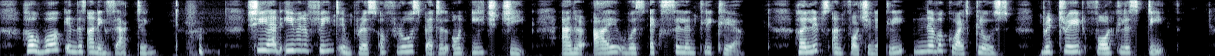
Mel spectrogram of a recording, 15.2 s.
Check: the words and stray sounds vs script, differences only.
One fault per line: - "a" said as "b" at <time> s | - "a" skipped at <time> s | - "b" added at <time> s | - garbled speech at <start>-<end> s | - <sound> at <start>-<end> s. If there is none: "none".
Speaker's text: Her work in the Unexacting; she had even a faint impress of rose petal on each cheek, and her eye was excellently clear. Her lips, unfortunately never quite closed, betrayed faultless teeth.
- laugh at 2.3-2.8 s
- dropout at 11.0-11.1 s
